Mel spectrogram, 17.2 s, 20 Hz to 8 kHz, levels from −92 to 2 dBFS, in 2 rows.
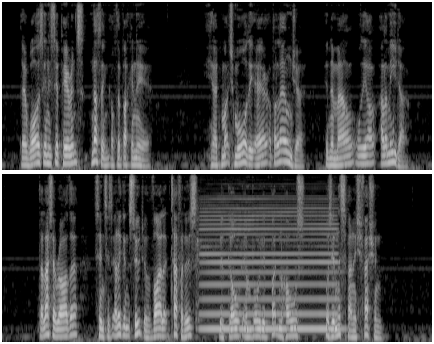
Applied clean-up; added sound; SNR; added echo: none; Bowed string instrument; 2 dB; none.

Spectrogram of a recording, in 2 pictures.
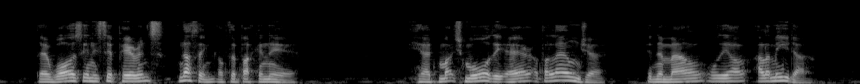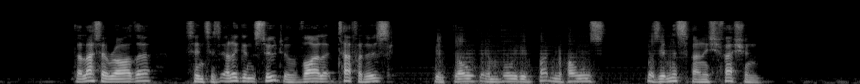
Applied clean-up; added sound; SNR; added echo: neural separator model SepFormer DNS4.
